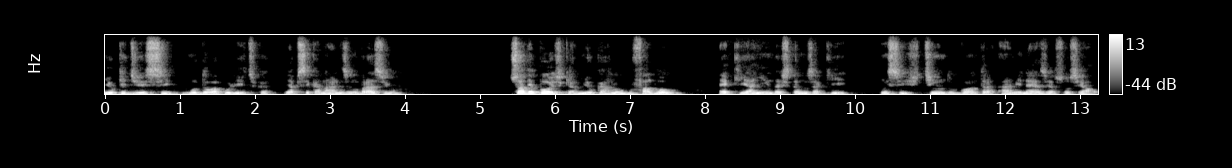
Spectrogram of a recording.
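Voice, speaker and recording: A man with a dark, mellow tone and vocal fry speaks at a medium pitch. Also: lively intonation, fairly slow pace. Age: 80s+. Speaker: psychoanalyst. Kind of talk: reading aloud; casual chat. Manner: soft-spoken; halting.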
